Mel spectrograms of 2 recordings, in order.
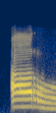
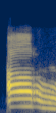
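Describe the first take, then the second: The two takes are said the same way.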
